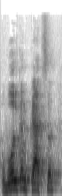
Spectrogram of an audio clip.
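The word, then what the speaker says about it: Wolkenkratzer: वोल्कन क्रैत्सर यह लिखा मैंने, ये जर्मन लैंग्वेज में लिखा है और इसका उच्चारण होगा वोल्कन क्रैत्सर।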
